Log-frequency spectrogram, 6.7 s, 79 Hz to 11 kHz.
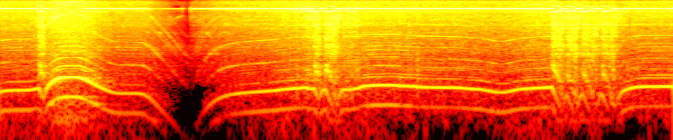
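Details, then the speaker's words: HobbyKing EZIO 800 electric RC glider motor at about 25–30% throttle on a 2-cell 800 mAh battery (same as on 300 mAh, so not battery-related): uneven whine with grinding stutters and a brief cutout, a defective ESC. "hmm can probably hear those grinding noises so it's not battery related"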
